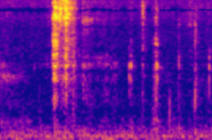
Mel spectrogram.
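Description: Near silence, with a few faint soft ticks and rustles of a trading card being slid into a thin plastic sleeve.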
